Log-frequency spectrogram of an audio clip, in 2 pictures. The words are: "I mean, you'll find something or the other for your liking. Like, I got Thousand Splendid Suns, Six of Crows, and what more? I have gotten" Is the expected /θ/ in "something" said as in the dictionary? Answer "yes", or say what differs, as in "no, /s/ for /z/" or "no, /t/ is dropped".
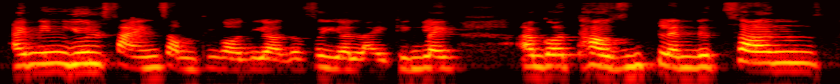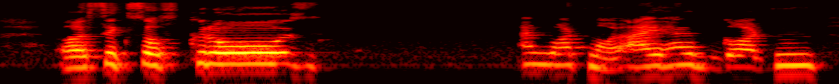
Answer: no, /t/ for /θ/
